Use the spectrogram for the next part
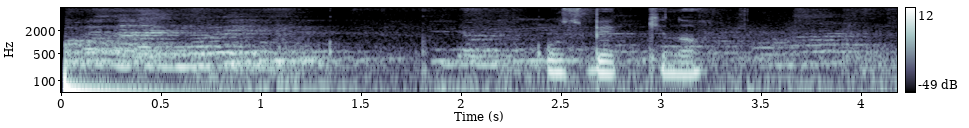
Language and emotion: Russian, neutral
